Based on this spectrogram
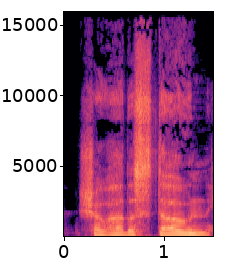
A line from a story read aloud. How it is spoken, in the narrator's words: whispered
